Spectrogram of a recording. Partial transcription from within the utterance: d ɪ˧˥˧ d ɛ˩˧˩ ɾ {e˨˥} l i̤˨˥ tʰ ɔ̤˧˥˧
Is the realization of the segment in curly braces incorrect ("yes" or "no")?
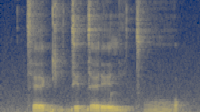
no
